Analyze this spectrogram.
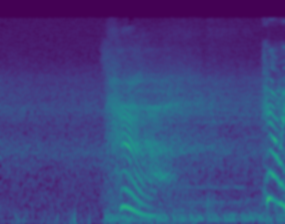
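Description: A sword swings in a fight.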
